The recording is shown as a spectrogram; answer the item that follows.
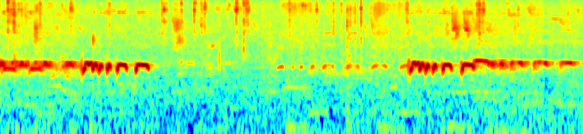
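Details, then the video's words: A local zebra dove calling rivals, used as a lure for trapping doves, heard against steady background hiss: two groups of choppy, stuttered coos at the start and end, with soft rolling trills between. "Perkutut lokal gacor Ahlinya memanggil lawan"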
